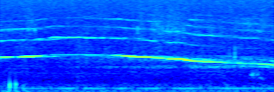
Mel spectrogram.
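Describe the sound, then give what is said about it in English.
An elk bugles in one long, high, whistling call that holds steady and then slowly slides downward in pitch, with a steady low rumble underneath and no talking; it is one of a few dozen elk grazing in a grass field beside a road. “But along with seeing the animals, visitors want to hear them.”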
